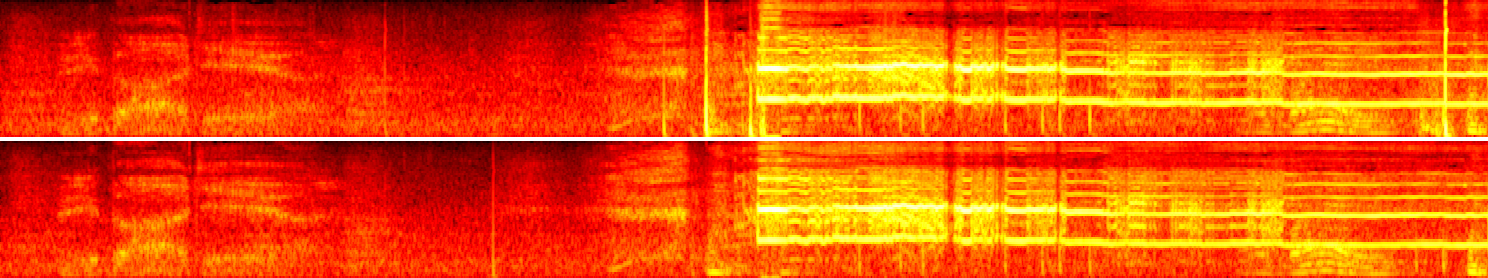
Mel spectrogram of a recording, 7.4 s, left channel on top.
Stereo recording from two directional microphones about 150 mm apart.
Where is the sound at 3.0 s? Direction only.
20° right (ahead or behind).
